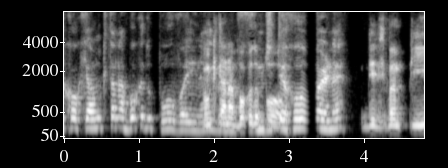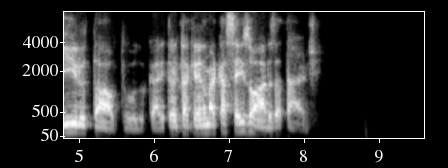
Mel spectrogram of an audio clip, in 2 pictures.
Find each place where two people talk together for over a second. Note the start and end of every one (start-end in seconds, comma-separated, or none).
1.9-3.1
